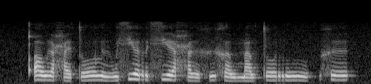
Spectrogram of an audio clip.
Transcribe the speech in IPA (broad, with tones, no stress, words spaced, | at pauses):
qʼɔ˥wɘː˧ħɛ˧˩ toː˧lɨː˩˧wsʲɐː˥˧r sʲɛ˥˧ ħɘː˧˩xɨ˥xɐ˧w ma˧w toː˥rwu˥˧ | xɘ˥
